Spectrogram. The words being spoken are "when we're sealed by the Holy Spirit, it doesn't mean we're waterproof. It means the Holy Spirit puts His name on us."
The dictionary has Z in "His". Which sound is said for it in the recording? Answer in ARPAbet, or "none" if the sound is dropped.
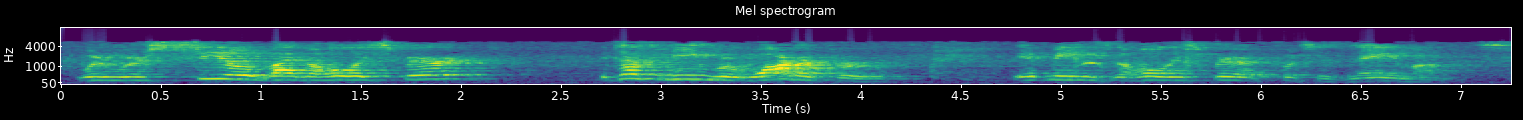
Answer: Z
